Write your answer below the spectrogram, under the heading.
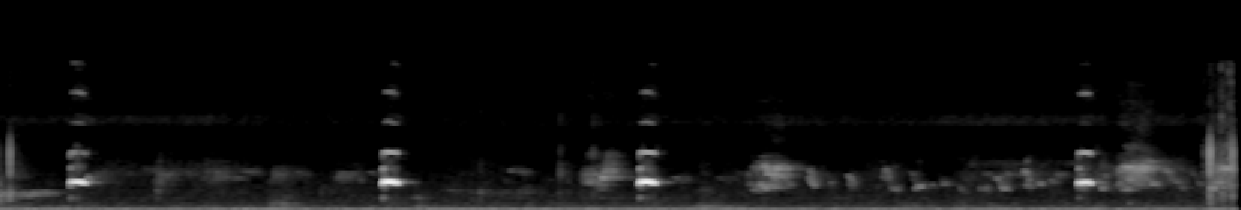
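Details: Female munia giving a call that brings males: clear, shrill, short notes repeated irregularly every two to three seconds, with occasional faint twittering between.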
